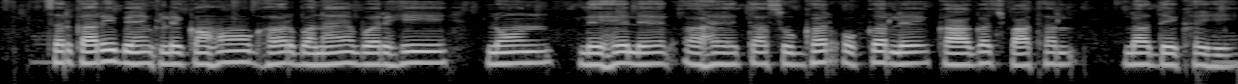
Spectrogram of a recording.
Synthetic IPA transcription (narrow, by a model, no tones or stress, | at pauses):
səɾkaːɾibɛ̃ːklekaːɦõɡʱəɾbənaːebəɾɦi | loːn | leɦeleɦet̪asʊɡʱəɾoːkəɾlekaːɡəd͡ʒpaːt̪ʰəɾ | ləd̪eːkʰəɦi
